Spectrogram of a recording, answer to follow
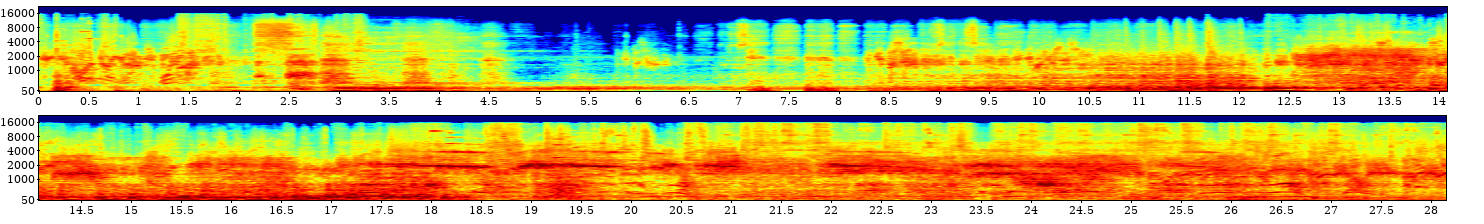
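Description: Shouted voices over a low steady hum, building about twelve seconds in into a loud, shrill, chaotic din with squealing.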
